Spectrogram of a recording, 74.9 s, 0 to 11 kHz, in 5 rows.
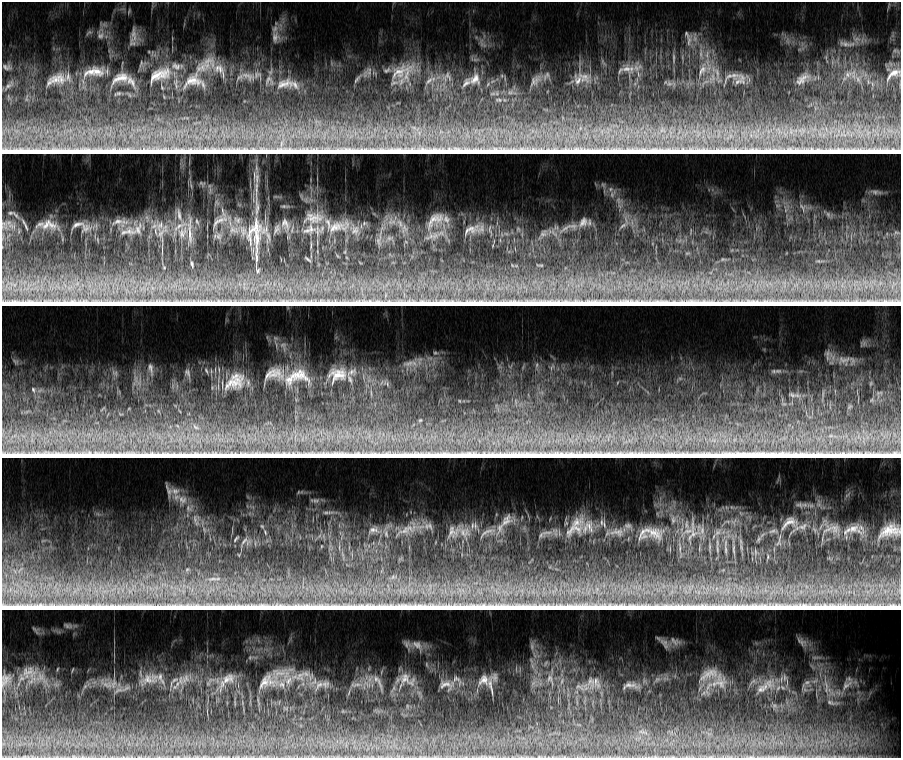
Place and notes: Maribor, Piramida - a city awakes
half way up on Piramida hill, in the vineyard above the city. at this time, not so many distinct sound sources are present, except the birds, so it was possible to catch a kind of fundamental tone of the city's activity, at high amplification levels.
(SD702, 2xNT1a)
